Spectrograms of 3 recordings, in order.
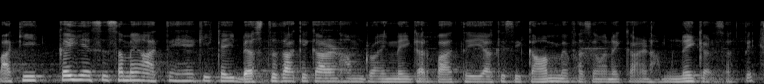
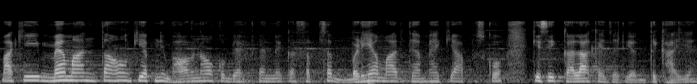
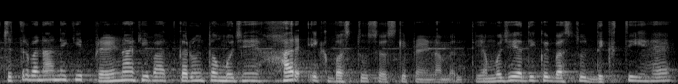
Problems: background sounds at intervals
